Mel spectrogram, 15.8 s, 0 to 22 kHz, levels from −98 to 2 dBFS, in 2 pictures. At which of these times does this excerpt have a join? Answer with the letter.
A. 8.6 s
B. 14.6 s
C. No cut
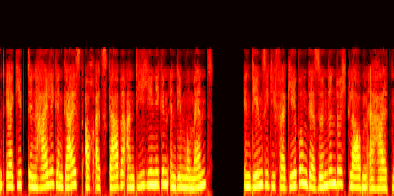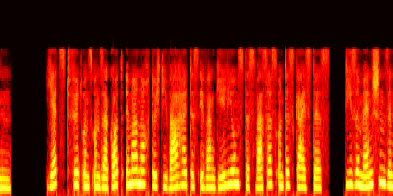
B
